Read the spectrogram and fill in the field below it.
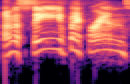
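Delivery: high, nerdy heroic cry; a hint of a nerdy dog hero; nerd voice. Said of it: "I do it in the nerd voice as a dog".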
